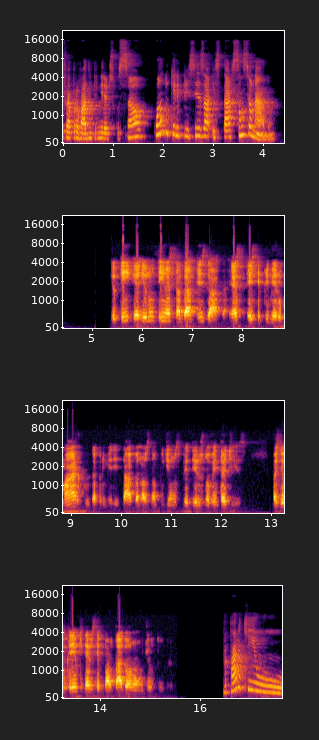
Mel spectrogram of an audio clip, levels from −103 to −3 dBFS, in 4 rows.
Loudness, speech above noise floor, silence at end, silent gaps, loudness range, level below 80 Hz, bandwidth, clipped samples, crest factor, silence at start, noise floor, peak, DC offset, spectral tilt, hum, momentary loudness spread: -18 LUFS; 71 dB; 0 s; 5.00-5.37 s, 15.72-16.47 s; 8 LU; -56 dBFS; 15.5 kHz; under 0.1%; 18 dB; 0 s; -89 dBFS; 0 dBFS; under 0.1%; -3.5 dB/octave; none; 14 LU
